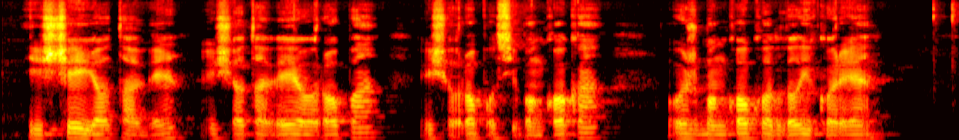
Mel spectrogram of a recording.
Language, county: Lithuanian, Marijampolė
